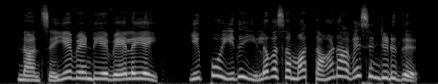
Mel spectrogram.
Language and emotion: Tamil, happy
